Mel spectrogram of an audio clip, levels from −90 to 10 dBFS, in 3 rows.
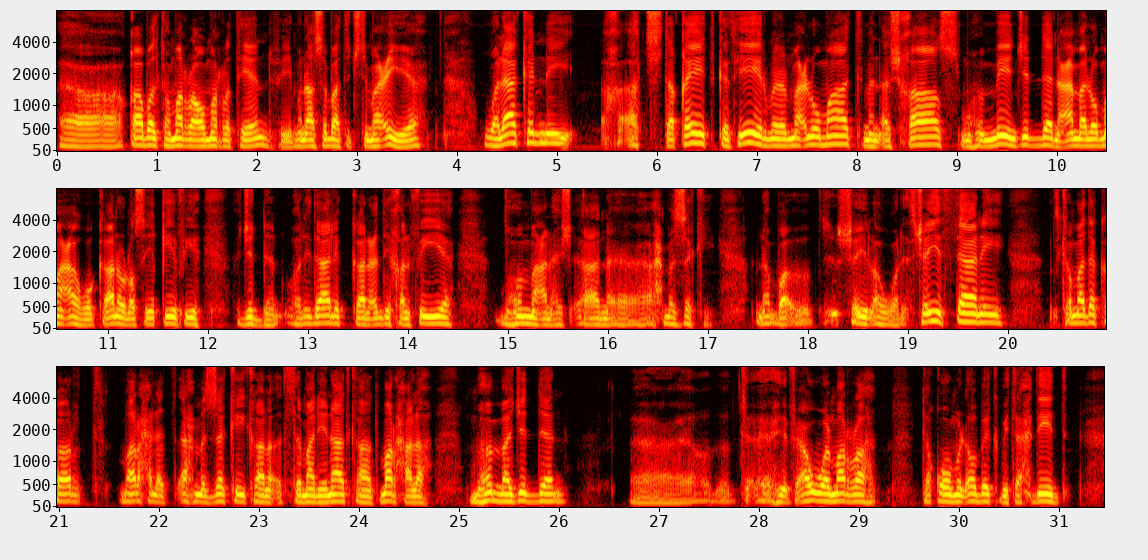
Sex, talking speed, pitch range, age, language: male, 105 wpm, 130-155 Hz, 50-69, Arabic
